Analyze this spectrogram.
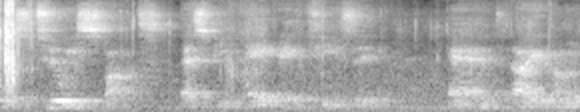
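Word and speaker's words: Spatz: pontiac event there anyway the name was actually spelled s-p-a-t-z and in german that's pronounced spots so the only thing i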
